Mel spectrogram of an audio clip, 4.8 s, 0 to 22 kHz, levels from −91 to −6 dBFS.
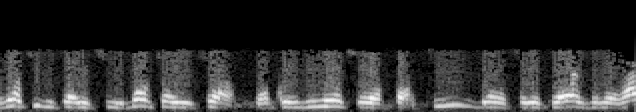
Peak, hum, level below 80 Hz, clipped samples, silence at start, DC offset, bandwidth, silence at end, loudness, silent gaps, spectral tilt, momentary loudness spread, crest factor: -2 dBFS; none; -70 dBFS; under 0.1%; 0 s; under 0.1%; 3.6 kHz; 0 s; -19 LUFS; none; -4.5 dB/octave; 7 LU; 16 dB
